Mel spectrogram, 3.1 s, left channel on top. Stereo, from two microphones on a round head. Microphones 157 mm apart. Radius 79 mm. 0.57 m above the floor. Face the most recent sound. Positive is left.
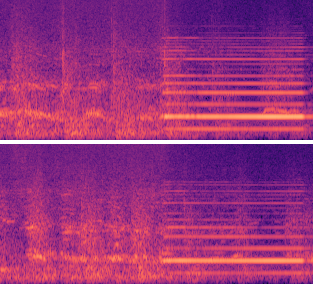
turn(degrees=35)  # may be behind; listen again after turning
